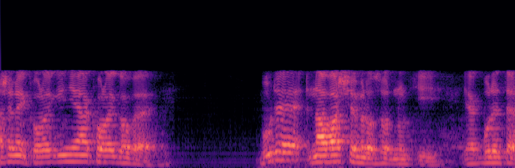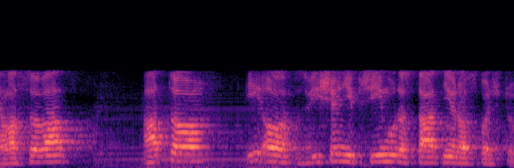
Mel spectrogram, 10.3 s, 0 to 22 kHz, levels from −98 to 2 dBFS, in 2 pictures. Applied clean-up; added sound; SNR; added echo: neural separator model SepFormer DNS4.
